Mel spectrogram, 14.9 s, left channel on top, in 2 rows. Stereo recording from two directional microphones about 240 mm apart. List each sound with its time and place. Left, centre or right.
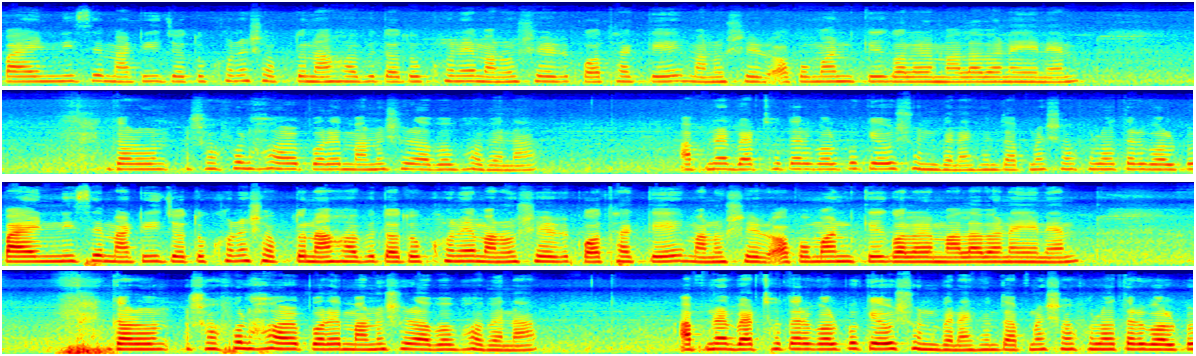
0.0 s a woman's voice: right
7.9 s a woman's voice: centre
